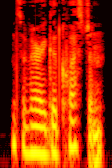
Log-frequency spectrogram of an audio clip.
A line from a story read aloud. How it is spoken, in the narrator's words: he muttered, so quietly that I wondered if he was talking to himself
